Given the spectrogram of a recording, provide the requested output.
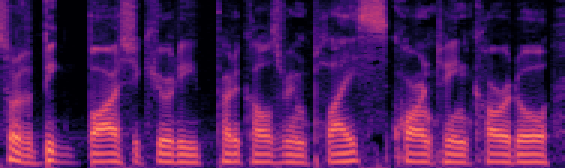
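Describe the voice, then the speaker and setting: At a moderate pace, a man speaks with a dry, close sound and no echo. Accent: Australian. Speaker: former tennis player and TV presenter. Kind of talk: casual chat.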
